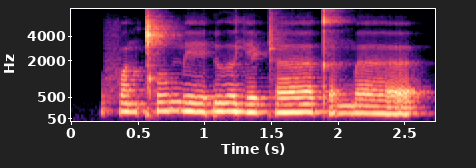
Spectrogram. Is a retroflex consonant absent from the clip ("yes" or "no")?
no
